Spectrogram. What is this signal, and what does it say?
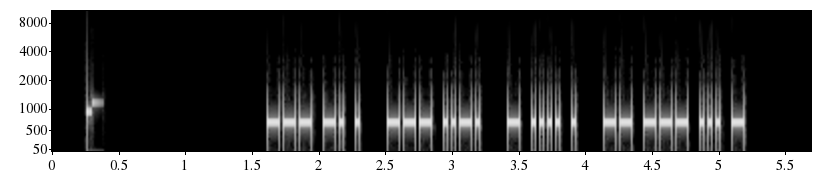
Morse code, heard as a keyed tone, about 40 wpm, 700 Hz. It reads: ONE OF THE MOST
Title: Sets of 4 Words 40wpm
